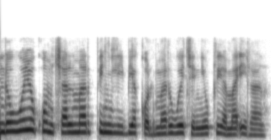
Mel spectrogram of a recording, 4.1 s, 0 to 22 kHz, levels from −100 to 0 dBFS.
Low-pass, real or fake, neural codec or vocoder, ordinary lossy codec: 7.2 kHz; fake; codec, 16 kHz, 2 kbps, FunCodec, trained on Chinese and English, 25 frames a second; none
